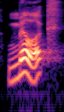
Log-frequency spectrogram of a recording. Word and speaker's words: milk: extra vowel in so the word milk will often be pronounced Milic Milic with an extra vowel between the alert and the cur because of a natural tendency to break up complicated consonant clusters so there are various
